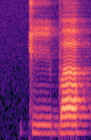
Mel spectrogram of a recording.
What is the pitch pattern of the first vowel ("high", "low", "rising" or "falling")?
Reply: low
